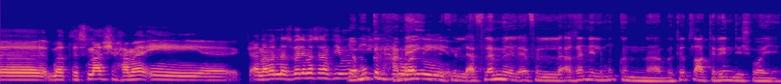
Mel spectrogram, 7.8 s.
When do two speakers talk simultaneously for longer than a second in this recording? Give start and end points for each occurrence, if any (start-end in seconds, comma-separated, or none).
3.5-4.7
